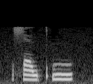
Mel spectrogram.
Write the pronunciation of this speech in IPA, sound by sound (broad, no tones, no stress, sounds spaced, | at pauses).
sˤ a w kʼ u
